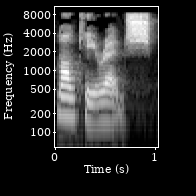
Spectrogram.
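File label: "monkey wrench", English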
